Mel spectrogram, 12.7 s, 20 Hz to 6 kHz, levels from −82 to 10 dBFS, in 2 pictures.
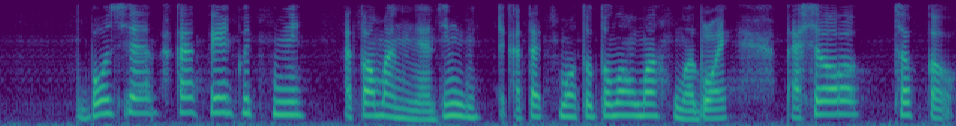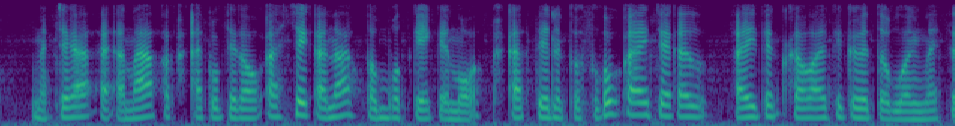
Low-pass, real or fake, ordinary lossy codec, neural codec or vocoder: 5.4 kHz; fake; Opus, 64 kbps; autoencoder, 22.05 kHz, a latent of 192 numbers a frame, VITS, trained on many speakers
